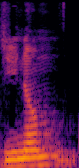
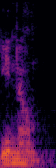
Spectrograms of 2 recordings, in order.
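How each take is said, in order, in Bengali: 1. শব্দটি নরম 'j' দিয়ে শুরু হয়। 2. শব্দটি শক্ত 'g' দিয়ে শুরু হয়। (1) "আমরা বলি জিনোম" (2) "ওরা বলে গিনোম"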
